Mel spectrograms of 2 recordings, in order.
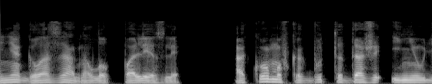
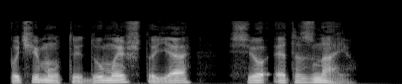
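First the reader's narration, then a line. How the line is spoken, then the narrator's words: Calm question. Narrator (Russian): спросил он спокойно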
